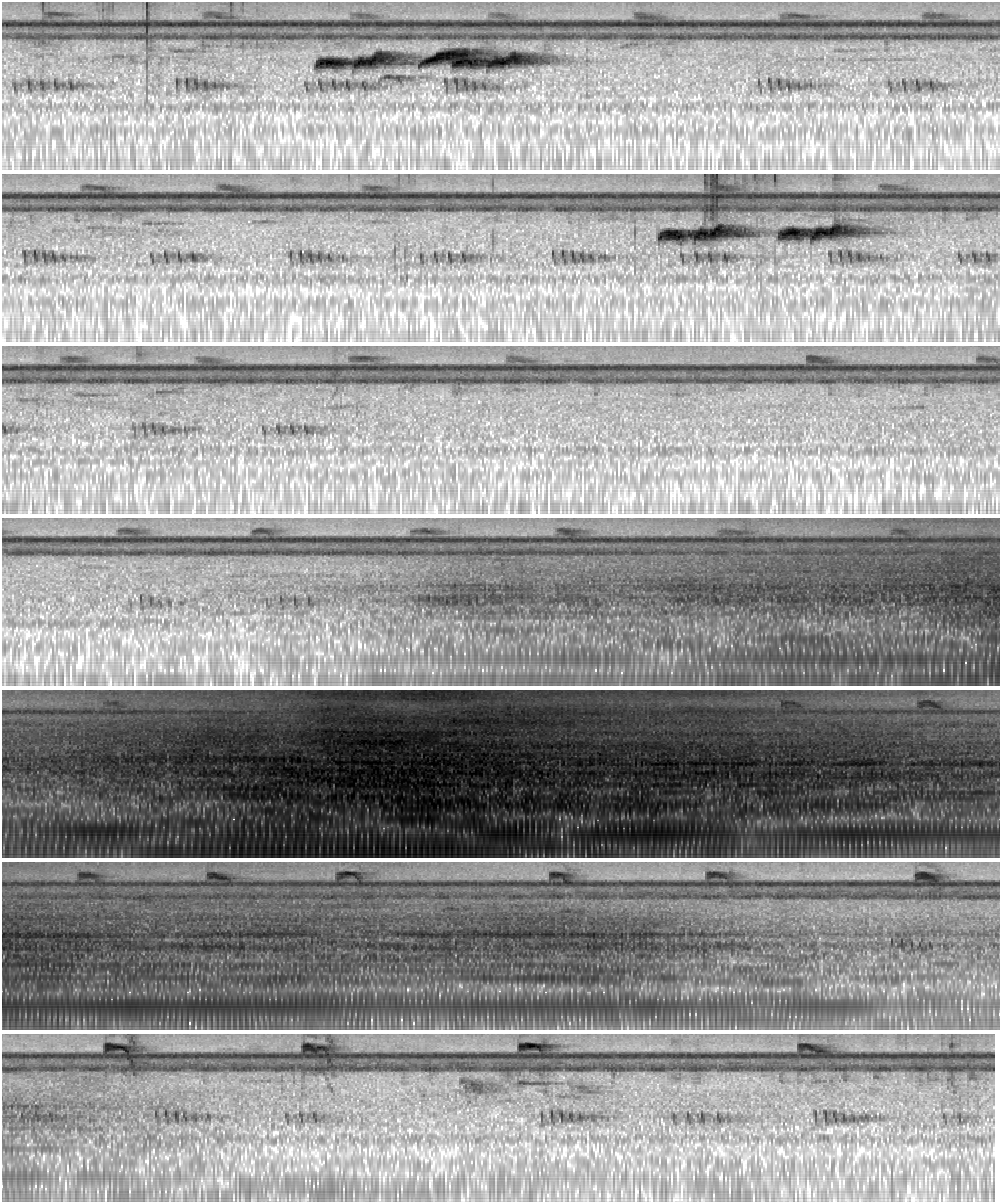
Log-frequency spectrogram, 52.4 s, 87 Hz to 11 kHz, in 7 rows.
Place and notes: Zhonggua Rd., Puli Township - Bird calls
Bird calls, Early morning
Zoom H2n MS+XY
Puli Township, Nantou County, Taiwan, June 2015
